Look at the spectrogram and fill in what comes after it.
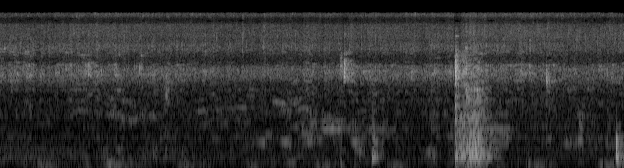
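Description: Sliced raw potatoes and chopped onion sizzling steadily in hot oil in a kadhai, with a few light knocks, the loudest about three and a half seconds in.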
